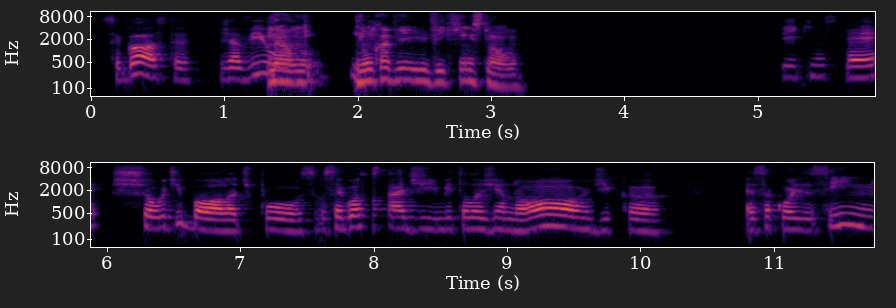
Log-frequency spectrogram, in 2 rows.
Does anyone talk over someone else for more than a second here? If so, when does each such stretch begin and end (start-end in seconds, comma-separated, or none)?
none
